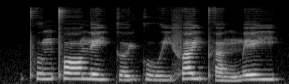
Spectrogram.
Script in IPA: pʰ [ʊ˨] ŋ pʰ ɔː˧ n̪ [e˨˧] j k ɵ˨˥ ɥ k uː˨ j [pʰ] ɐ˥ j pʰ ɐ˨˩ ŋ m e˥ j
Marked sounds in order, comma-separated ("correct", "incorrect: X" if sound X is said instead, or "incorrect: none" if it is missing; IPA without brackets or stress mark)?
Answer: incorrect: ʊ˧, incorrect: e˨, incorrect: f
